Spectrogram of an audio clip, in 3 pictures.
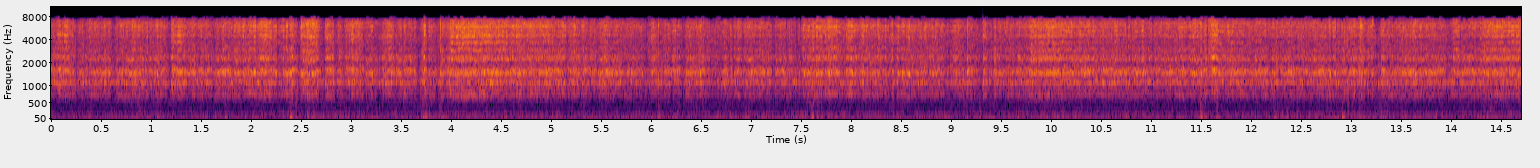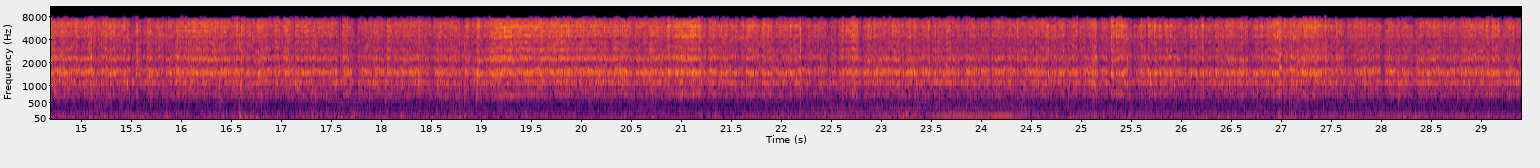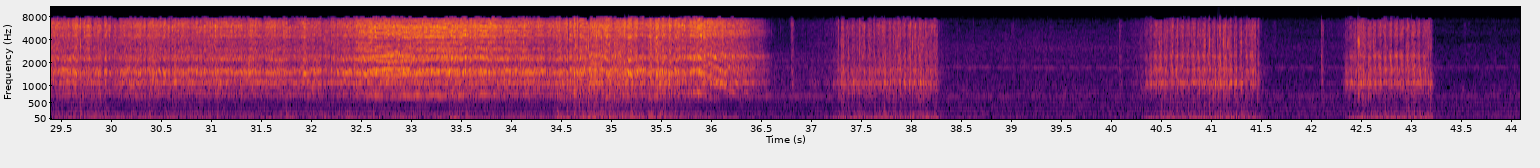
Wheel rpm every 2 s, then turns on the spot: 200, 200, 200, 200, 200, 200, 200, 200, 200, 200, 200, 200, 200, 200, 200, 200, 200, 190, 40, 10, 20, 20.
36-38 40-44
